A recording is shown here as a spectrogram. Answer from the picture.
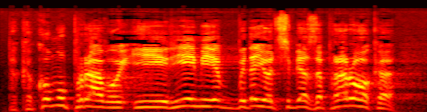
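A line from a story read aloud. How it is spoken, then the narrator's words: Shouting crowd. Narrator (Russian): кричали в толпе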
